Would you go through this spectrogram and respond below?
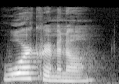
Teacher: war criminal is a compound noun, so we stress the first word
